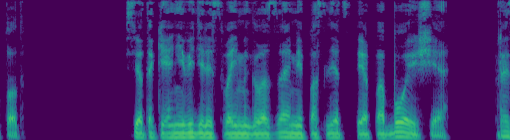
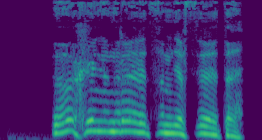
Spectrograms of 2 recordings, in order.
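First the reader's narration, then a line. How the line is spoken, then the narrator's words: Weary man's sigh. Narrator (Russian): вздохнул мужчина в форме военно-морских сил рода Булатовых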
